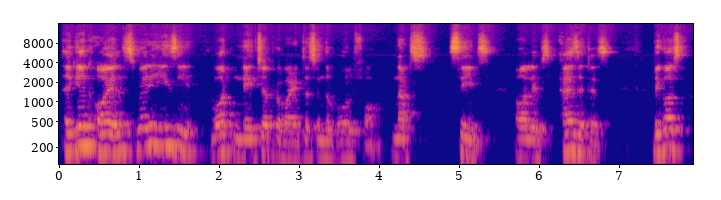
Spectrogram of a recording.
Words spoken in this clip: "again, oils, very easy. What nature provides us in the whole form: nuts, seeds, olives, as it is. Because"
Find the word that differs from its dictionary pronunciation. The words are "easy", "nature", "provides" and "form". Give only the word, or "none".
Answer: none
